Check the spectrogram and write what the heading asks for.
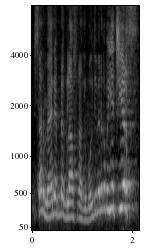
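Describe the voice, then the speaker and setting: A young man from Delhi NCR performing an animated stand-up set, chatting directly with a live audience. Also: high voice, very fast. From Delhi NCR, India. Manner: animated, chatty, keeps addressing the audience as brother. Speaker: stand-up comedian. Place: comedy stage before a live audience. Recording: echoey live venue, crowd noise.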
